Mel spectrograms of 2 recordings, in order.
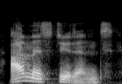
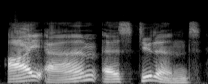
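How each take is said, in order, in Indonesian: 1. I am digabung menjadi satu suku kata yang cepat. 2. I am diucapkan sebagai dua kata terpisah.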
